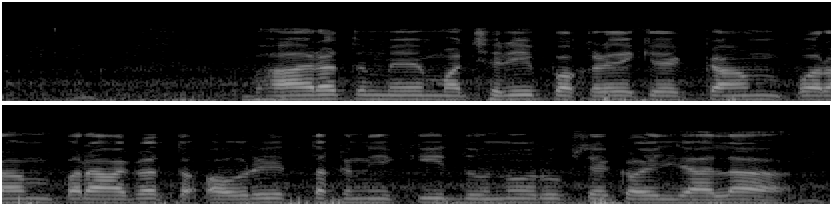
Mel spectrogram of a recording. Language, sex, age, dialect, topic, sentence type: Bhojpuri, male, <18, Northern, agriculture, statement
